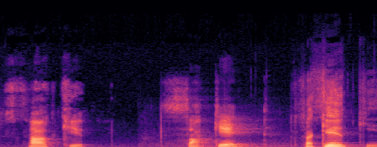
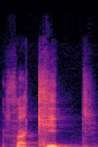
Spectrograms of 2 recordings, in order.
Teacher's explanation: the emphasis in Indonesian is the beginning, like the strong A. And in Filipino, it's more like the middle of the word, the first the consonant, the K, like sakit.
